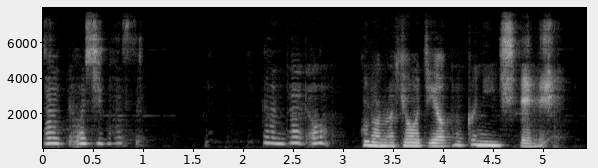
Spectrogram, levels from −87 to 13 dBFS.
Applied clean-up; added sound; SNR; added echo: neural mask model DeepFilterNet 3.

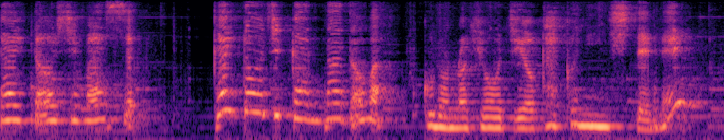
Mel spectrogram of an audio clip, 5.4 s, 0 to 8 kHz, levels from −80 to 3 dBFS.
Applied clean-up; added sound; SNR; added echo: neural separator model SepFormer DNS4.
